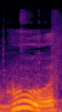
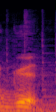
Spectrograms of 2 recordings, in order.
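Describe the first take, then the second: First: The vowel is drawn out long. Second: The vowel is kept short. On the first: The speaker calls it wrong. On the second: The speaker calls it right. "pendek aja"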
